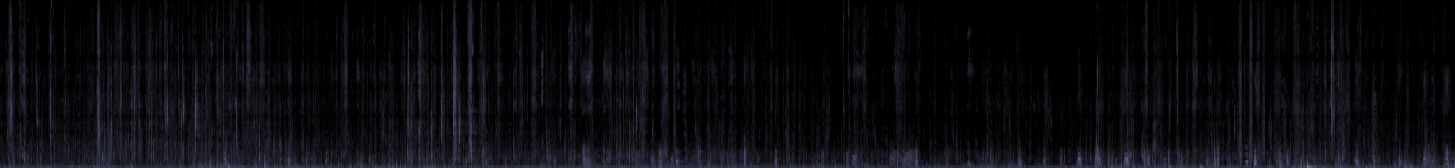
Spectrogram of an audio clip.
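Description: About two-week-old Samoyed puppies nursing, with faint high squeaks and grunts scattered throughout and more of them in the second half. Soft suckling and rustling clicks run under them.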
